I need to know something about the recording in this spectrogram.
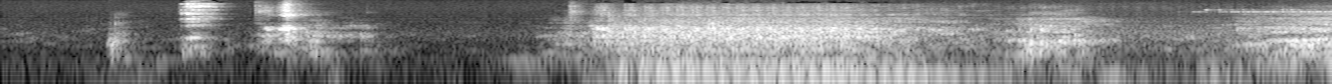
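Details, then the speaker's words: Honda Beat FI scooter engine rebuilt after running out of oil wrecked piston and connecting rod; rocker arms refitted correctly (exhaust side with decompression ridge). A few start attempts, then catches and settles into an even steady idle, revving cleanly; engine now smooth, no noises. "Untuk mesin sudah oke ya, mesin sudah halus, ditarik gasnya juga sudah enak, nggak ada yang berbet nggak apa."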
